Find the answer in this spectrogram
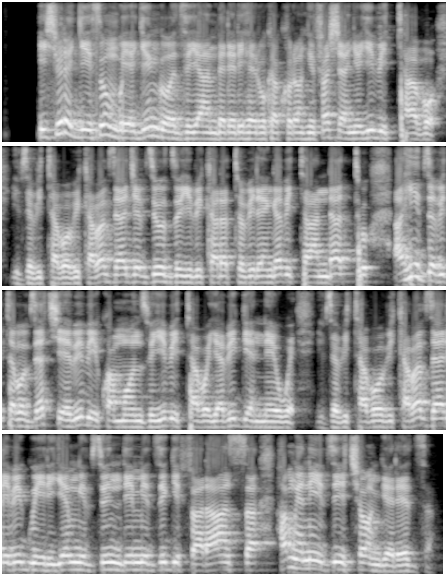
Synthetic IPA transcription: iʃuːɾe̞ɟisuːmbujeɟiŋɡo̞ːzijaːmbe̞ɾe̞ɾiɦe̞ɾukakuɾoːŋhiɱfaʃaɲo̞jiβitʰaβo̞ivjo̞βitaβo̞βikaβavjaːd͡ʒe̞vjuːzujiβikaɾatoβiɾe̞ːŋɡaβitʰaːndatʰuahivjo̞βitaβo̞vjaːt͡ʃije̞βiβikwamuːnzujiβitʰaβo̞jaβiɡe̞ne̞we̞ivjo̞βitaβo̞βikaβavjaːɾiβiɡwiːɾije̞mŋivjiːndimiziɡifaɾansahamŋe̞nivjit͡ʃo̞ːŋɡe̞ɾe̞za

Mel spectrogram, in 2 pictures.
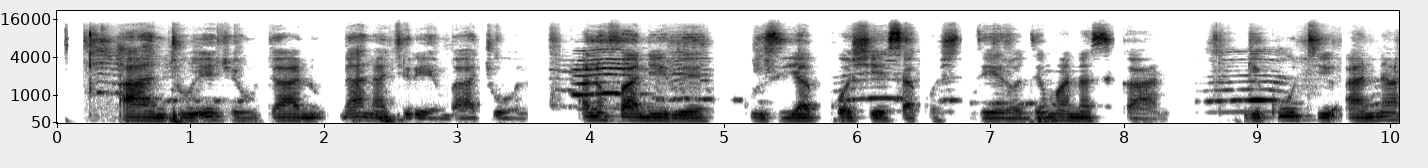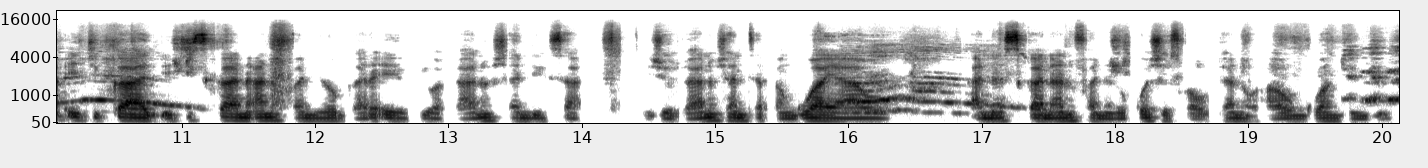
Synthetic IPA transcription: antʰue̞ʐe̞ɦutano̞naːnat͡ʃiɾe̞mbat͡ʃo̞ːnaːno̞fanirwe̞kuzijako̞ʃe̞sako̞ʃe̥d͡ze̞ɾo̞d͡ze̞mwanasi̥kanaŋɡe̞kutʰiʔanaeikaet͡ʃisi̥kana̰ʔano̞fanirakuɡʱaɾa̰ʔejekuiwaʐaːno̞ʃandiːsaiʐo̞ʐaːno̞ʃandisapaŋɡuʋajaːwo̞a̰nasi̥kanaːno̞fanirwakuko̞ʃe̞swaɦutano̞ɦwawoŋɡuʋaŋɡeni

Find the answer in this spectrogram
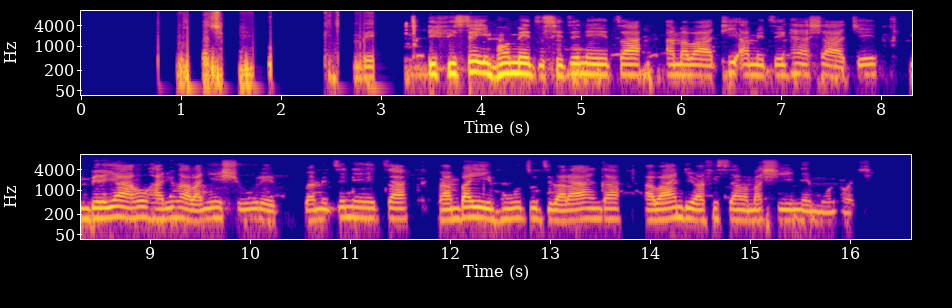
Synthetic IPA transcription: ɡiat͡ʃ | ib | difise̞im̥o̞me̞zisize̞ne̞ːzaːmaβaːtʰiʔame̞ze̞ŋ̥ajaʃaːd͡ʒe̞imbe̞ɾe̞jaːho̞ɦaɾiɦo̞aβaɲe̞ːʃuːɾe̞ | βame̞ze̞ne̞ːzaβaːmbaje̞im̥huːzuziβaɾaːŋɡaː | βaːndiβafise̞amamaʃine̞muːn̥hoce̥

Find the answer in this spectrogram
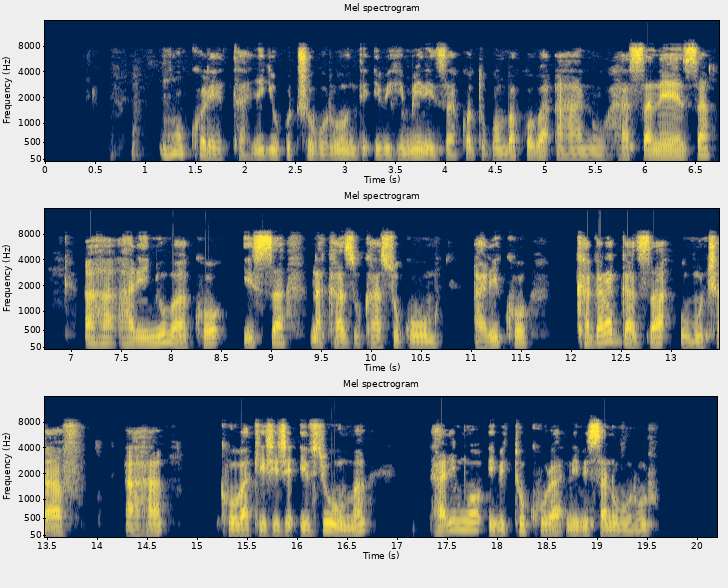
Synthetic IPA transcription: ŋ̥huːkʰo̞ɾe̞ːtʰajiɡihuɡut͡ʃuβuɾuːndiʔːβiɦimiɾizako̞tuɡo̞ːmbakuβaʔahaːn̥huhasane̞ːzaː | ɦahaɾiɲuβakʰo̞ | isanakʰazukʰasuɡuːmwe | aɾikʰo̞ | kʰaɡaɾaɡazaumut͡ʃaːfu̥ | aɦa | kʰuːβakiʃid͡ʒe̞ʔivjuːma | haɾimŋo̞ʔiβitukʰuɾaniβisanuβuɾuɾu

